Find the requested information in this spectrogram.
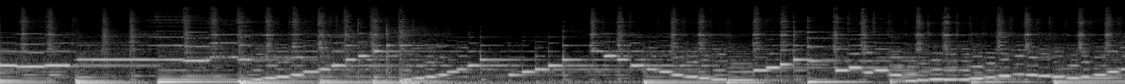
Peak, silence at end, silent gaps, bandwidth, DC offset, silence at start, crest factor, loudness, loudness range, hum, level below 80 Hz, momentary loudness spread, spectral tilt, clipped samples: -4 dBFS; 0 s; none; 15 kHz; under 0.1%; 0 s; 16 dB; -21 LUFS; 3 LU; none; -30 dBFS; 6 LU; -7.5 dB/octave; under 0.1%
